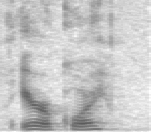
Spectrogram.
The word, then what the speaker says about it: Iroquois: Iroquois.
